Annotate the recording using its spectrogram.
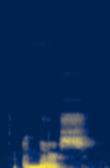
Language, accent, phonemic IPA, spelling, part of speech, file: English, Southern England, /əˈmɜːs/, amerce, verb, LL-Q1860 (eng)-amerce.wav
- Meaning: 1. To impose a fine on; to fine 2. To punish; to make an exaction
